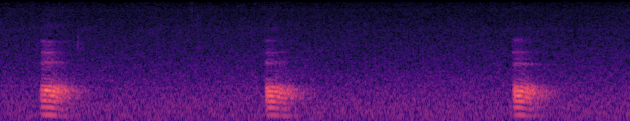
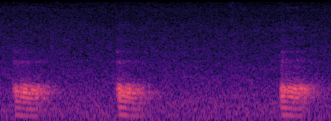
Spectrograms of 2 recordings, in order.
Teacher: it's a short sound and a very open and rounded sound make your lips rounded and lower your jaw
